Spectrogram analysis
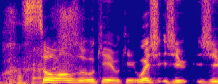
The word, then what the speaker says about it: Soranzo: ça va bien et pour la prononciation c'est Soranzo Soranzo ok ok ouais j'ai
